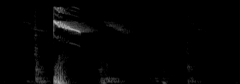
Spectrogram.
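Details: Female white-eye calling to excite males for breeding: one strong, piercing whistle falling in pitch, a brief faint note after, then another call beginning at the end.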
